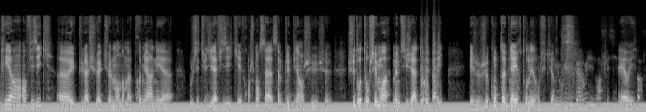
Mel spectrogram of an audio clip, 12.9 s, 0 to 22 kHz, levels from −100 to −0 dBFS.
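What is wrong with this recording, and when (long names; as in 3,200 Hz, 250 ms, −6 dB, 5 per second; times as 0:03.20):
mains hum 50 Hz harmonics 6 −31 dBFS
0:08.41–0:08.82: clipping −21 dBFS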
